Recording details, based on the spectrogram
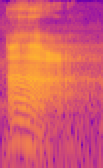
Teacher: But if I'm just speaking how I might normally speak, I might just say ah. Lastly, our fourth tone starts high and then goes low, and so it sounds like ah.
